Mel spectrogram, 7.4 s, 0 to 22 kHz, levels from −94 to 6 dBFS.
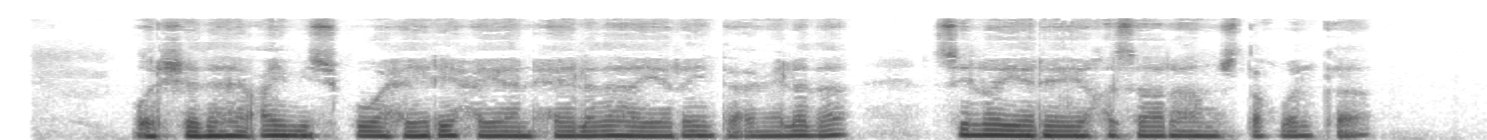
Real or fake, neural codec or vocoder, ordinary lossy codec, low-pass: real; none; AAC, 32 kbps; 19.8 kHz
